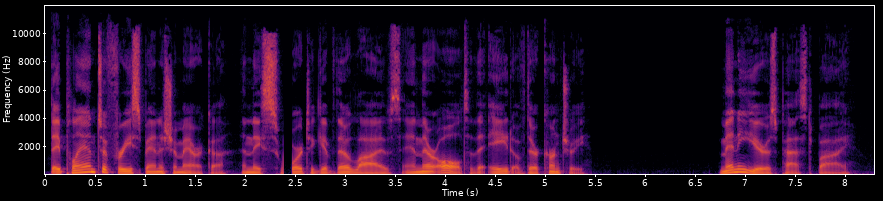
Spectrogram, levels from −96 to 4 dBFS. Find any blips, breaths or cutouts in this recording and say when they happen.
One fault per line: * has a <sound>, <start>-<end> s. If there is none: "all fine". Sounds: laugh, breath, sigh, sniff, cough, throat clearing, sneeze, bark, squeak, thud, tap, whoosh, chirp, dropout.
* has a dropout, 2.4-2.5 s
